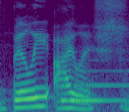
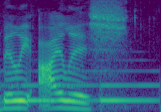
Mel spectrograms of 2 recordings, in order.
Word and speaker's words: Billie Eilish: My name is Billie Eilish. Billie Eilish. People really must mispronounce her name all of the time to the point where she sounds kind of angry when she says her name. Billie Eilish.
